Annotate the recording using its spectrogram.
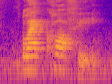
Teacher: we do not double sound the ck and the c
